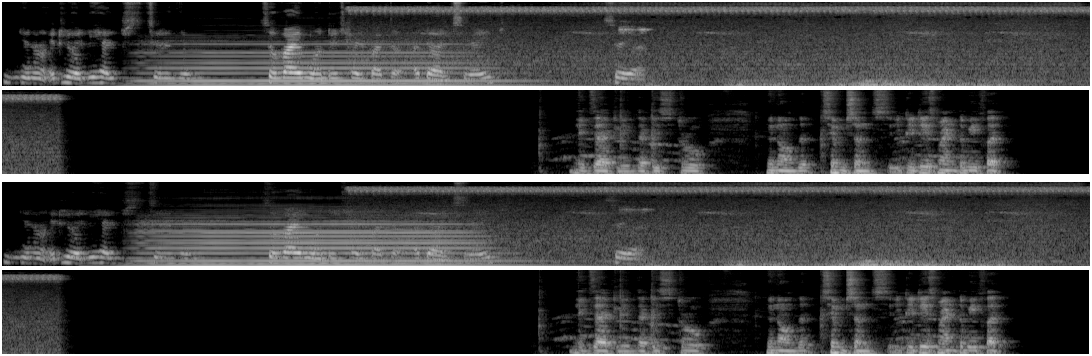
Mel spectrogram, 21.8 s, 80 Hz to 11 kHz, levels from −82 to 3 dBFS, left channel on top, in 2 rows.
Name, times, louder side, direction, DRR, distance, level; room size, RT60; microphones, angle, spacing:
voice 1, 0.0-2.0 2.6-4.9 6.0-6.5, left 4 dB, 80° left, 0.9 m, -28 dB
Bowed string instrument, 1.1-6.0, right 2 dB, 40° right, 0.5 m, -29 dB
sound 1, 3.4-11.5, left 2 dB, 5° left, 0.8 m, -33 dB
voice 2, 16.5-17.9 18.5-20.8, left 1 dB, 15° right, 2.3 m, -29 dB
6.3 x 5.3 x 5.5 m
head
